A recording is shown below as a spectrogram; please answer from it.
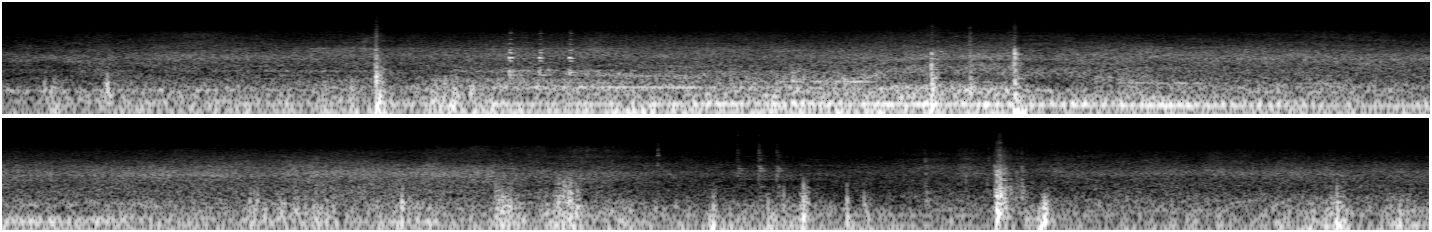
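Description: Steady low vehicle hum, with a few sharp knocks scattered through it, the loudest about ten seconds in, and a brief run of faint short beeps about five seconds in.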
